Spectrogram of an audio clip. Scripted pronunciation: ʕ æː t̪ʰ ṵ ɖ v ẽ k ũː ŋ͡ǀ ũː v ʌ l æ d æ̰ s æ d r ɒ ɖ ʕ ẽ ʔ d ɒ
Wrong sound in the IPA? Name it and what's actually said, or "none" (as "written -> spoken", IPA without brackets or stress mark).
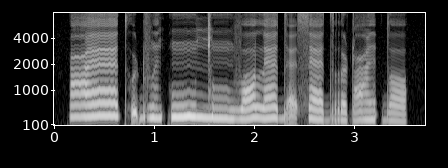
ʌ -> ɒ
